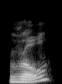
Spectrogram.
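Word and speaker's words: rho: So density is represented by the symbol row. Okay. So row is spelled as R H O.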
